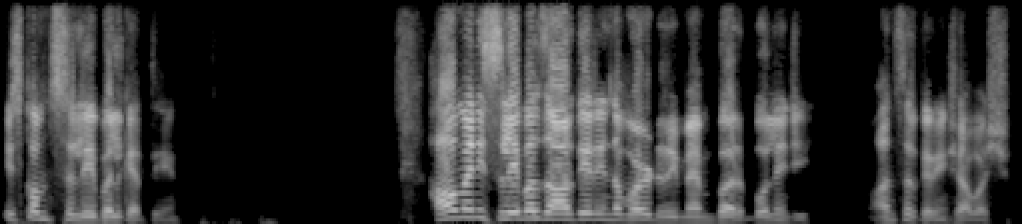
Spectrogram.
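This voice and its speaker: A man teaching an online English grammar class, explaining step by step, slowly spelling out syllables and asking the class questions. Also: high voice, animated, a bit bright, no room sound.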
